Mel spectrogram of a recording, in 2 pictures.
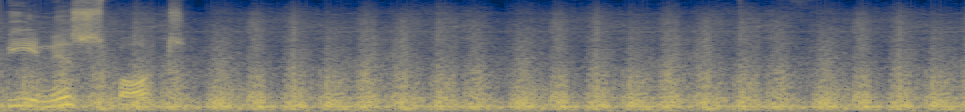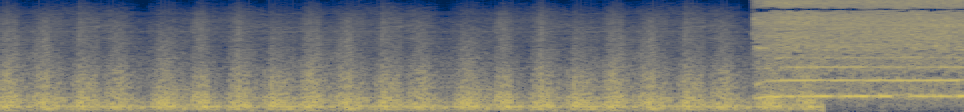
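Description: A toy train's motor whirs as its wheels click rhythmically along plastic track.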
